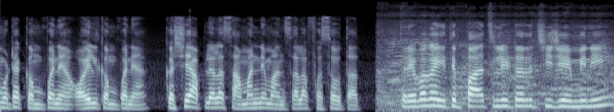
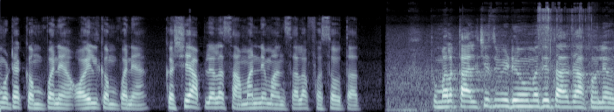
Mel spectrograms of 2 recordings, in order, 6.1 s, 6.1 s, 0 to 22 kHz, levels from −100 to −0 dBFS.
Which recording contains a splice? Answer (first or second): second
